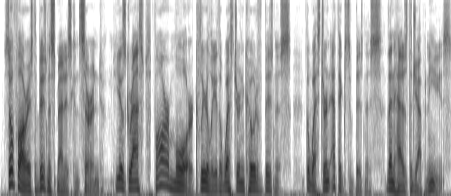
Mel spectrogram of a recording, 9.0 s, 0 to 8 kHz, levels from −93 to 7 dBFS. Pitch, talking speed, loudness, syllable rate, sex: 105 Hz, 185 wpm, -19 LUFS, 5.3 syllables/s, male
